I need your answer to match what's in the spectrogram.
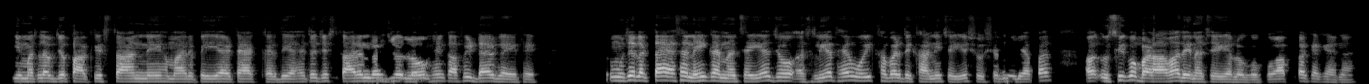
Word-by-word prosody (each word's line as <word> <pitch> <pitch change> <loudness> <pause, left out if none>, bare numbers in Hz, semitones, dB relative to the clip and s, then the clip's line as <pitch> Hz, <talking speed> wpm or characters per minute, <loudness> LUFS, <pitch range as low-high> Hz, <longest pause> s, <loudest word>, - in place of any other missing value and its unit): कि 145 - -1
मतलब 140 0 0
जो 150 +1 +1
पाकिस्तान 140 +1 +1
ने 140 0 -1
हमारे 130 -1 -2
पे 135 - -5
ये 135 - 0
अटैक 130 -1 -1
कर 125 -1 -3
दिया 130 0 -2
है, 135 - -6
तो 155 +1 -2
जिस 155 +1 -5
कारणवश 155 +2 +2
जो 155 0 +2
लोग 145 +1 0
हैं 160 - -4
काफ़ी 155 +3 0
डर 150 +1 +2
गए 125 -3 -1
थे। 120 -2 -5 0.8
मुझे 175 +3 +4
लगता 185 0 +4
है 185 - +6
ऐसा 190 +2 +2
नहीं 170 +2 +4
करना 155 -5 +3
चाहिए, 150 +7 -1
जो 170 -1 +1
असलियत 140 +7 -3
है 180 +2 +2
वो 180 -2 0
ही 175 - 0
खबर 160 -1 +1
दिखानी 140 -2 -1
चाहिए 135 +1 -3
सोशल 135 -1 -8
मीडिया 130 -1 -3
पर 185 +1 0 0.4
और 160 - +2
उसी 195 +7 -1
को 200 0 +3
बढ़ावा 145 +1 +5
देना 145 -5 +1
चाहिए 125 0 -2
लोगों 115 -1 -4
को। 120 +3 -6
आपका 150 +4 -3
क्या 135 -2 -7
कहना 115 -2 -9
है? 110 - -15
145 Hz, 230 wpm, -24 LUFS, 130-155 Hz, 0.8 s, है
